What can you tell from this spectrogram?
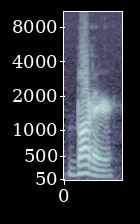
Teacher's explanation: the 2 T's in butter make the voiced alveolar tap instead of a T sound, you know, the voiceless alveolar plosive.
